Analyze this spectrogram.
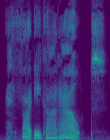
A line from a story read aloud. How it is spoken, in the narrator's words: says softly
